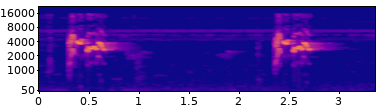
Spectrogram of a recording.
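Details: Lively, loud sooty-headed bulbul, recorded as a master song for training birds: a pair of quick, bubbly phrases two seconds apart, each a burst of bright up-and-down notes lasting half a second, over a high steady hum.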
